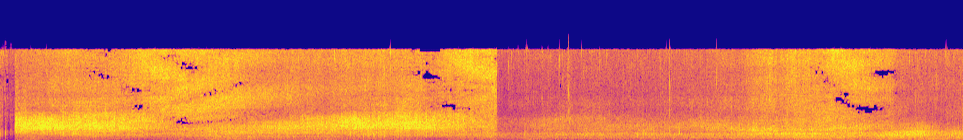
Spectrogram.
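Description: Steady hiss of freezing rain falling on ice-glazed pavement and ground. It cuts abruptly about ten seconds in to a slightly quieter stretch, which swells again near the end.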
